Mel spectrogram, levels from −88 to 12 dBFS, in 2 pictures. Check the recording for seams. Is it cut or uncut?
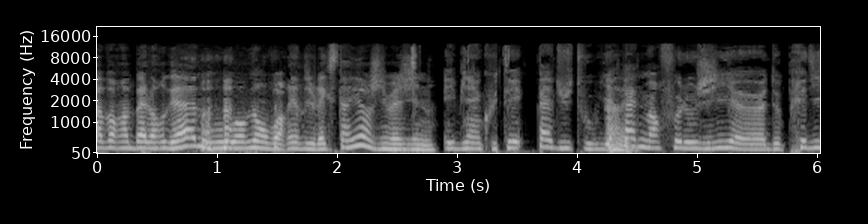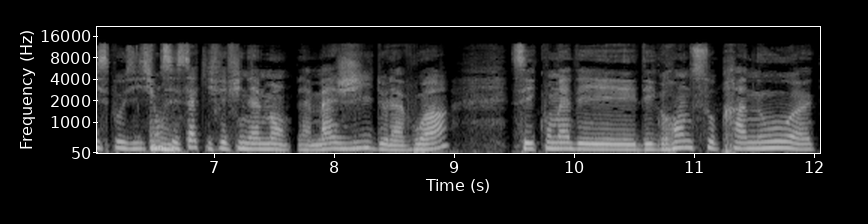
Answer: uncut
